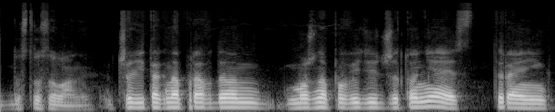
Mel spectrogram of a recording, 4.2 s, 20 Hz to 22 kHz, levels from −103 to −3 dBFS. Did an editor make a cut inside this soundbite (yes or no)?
no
